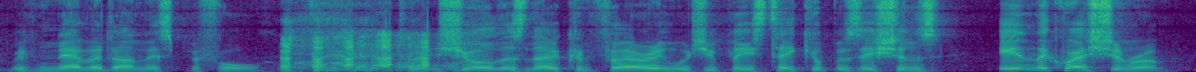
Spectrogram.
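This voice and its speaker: A man's voice: on the high side, lively intonation, normal speed, background noise. A man hosting a TV quiz show, reading questions and bantering playfully with contestants.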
